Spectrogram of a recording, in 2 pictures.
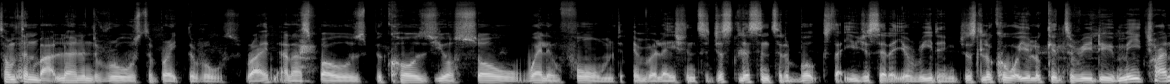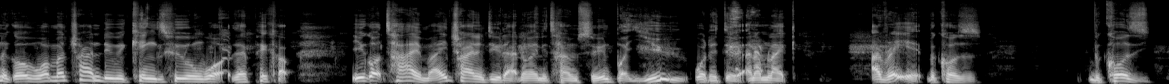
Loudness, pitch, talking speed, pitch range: -16 LUFS, 95 Hz, 220 wpm, 85-120 Hz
